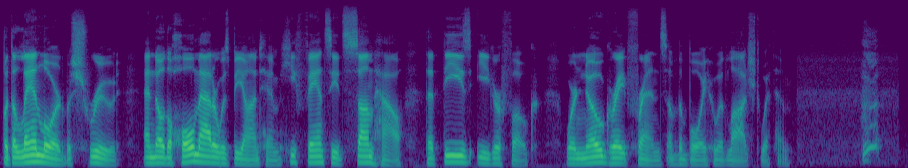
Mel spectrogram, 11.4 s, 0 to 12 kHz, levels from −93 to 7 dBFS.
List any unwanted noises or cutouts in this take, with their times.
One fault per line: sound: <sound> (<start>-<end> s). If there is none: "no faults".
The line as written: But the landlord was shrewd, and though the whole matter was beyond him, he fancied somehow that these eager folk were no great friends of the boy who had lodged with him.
sound: breath (10.7-11.1 s)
